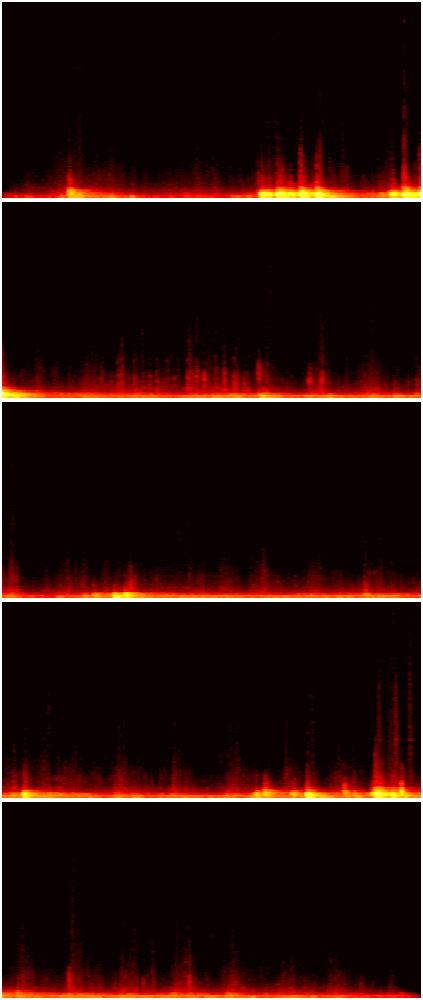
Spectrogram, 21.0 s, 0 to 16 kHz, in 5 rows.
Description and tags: Wheelbarrow Trundling
A stereo field-recording of a partially filled wheelbarrow being wheeled across rough ground, grass with outcropping bedrock.Zoom H2 front on-board mics.
field-recording, xy, stereo, wheel-barrow, wheelbarrow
